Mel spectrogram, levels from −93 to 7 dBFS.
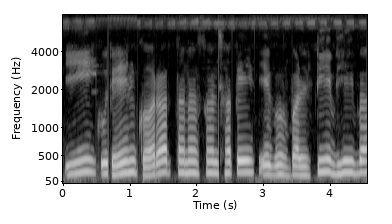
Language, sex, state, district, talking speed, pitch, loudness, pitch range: Bhojpuri, male, Uttar Pradesh, Deoria, 120 wpm, 195 Hz, -21 LUFS, 170-205 Hz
